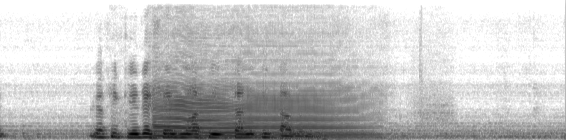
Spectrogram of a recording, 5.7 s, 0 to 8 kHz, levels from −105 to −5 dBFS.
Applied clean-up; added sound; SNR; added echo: none; Wind instrument, woodwind instrument; 8 dB; reverberation time 0.3 s.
